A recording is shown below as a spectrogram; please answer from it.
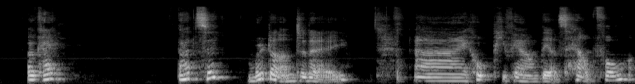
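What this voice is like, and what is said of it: Silly put-on voice. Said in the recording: “I don't know why I'm doing this stupid voice.”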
